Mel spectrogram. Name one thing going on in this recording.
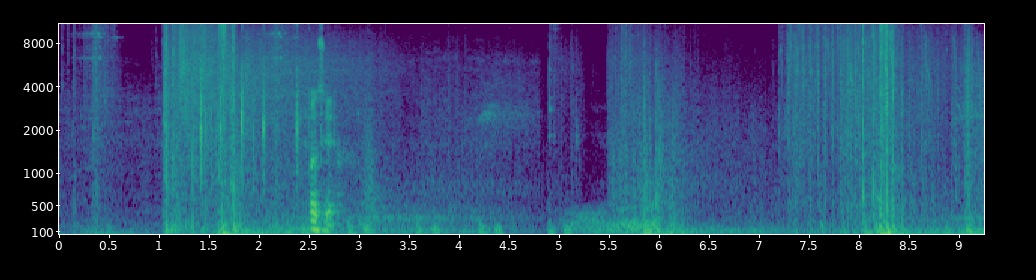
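A young man talks animatedly into a close microphone.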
